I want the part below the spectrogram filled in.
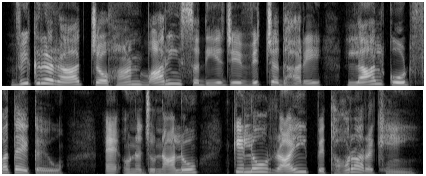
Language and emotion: Sindhi, neutral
